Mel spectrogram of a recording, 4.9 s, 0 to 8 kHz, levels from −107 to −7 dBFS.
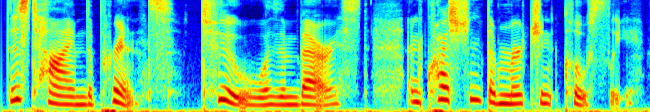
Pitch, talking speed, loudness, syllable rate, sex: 245 Hz, 150 wpm, -19 LUFS, 5.0 syllables/s, female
